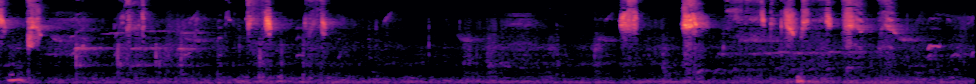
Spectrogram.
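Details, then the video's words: A young monkey that wants milk cries in short, shrill, raspy screeches, grouped in clusters separated by quiet gaps, with a faint whistled thread running between some bursts. "The little monkey is addicted to milk, crying and making noise."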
